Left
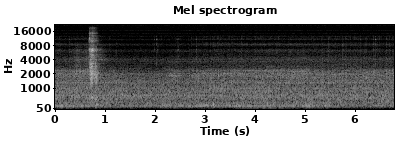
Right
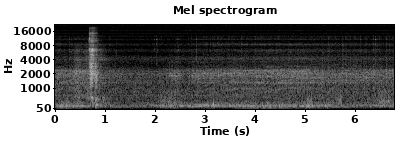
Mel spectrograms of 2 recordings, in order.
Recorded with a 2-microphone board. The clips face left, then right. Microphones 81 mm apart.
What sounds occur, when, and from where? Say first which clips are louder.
0.7 s tape being pulled: even; centre (ahead or behind), 1.0 m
